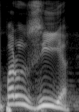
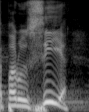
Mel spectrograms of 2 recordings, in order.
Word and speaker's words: parousia: A pronúncia é parousia, porque a letra grega é sigma e não z paria.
